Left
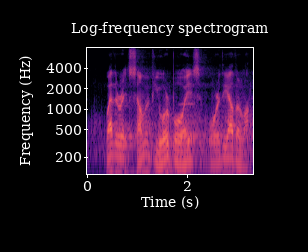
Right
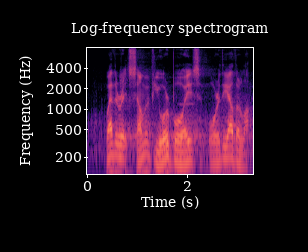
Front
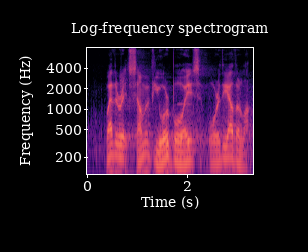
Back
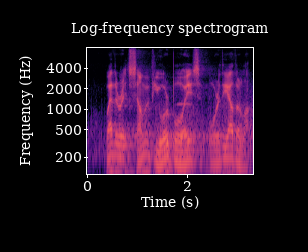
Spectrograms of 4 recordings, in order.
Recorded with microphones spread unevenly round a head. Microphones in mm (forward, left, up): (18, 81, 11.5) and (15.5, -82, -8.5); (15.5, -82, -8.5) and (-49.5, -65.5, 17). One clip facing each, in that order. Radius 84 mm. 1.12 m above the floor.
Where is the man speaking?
40° right, 0.6 m.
